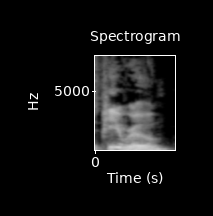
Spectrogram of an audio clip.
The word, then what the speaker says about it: Peru: Uh Peru is Peru.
